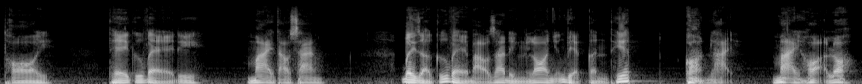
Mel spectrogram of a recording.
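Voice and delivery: low, softened, subdued elder; quietly resigned; sighing resignation. A narrator's reading. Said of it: "đoạn ông thở dài".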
